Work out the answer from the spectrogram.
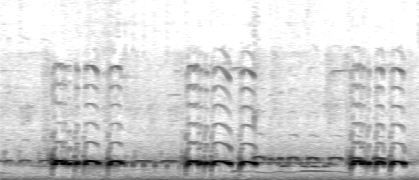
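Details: Loud, frequently singing local zebra dove, used as a lure to get other zebra doves singing. Three bursts of rapid, staccato, rolling coos, roughly every one and a half seconds, with softer continuous cooing between them.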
